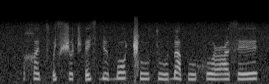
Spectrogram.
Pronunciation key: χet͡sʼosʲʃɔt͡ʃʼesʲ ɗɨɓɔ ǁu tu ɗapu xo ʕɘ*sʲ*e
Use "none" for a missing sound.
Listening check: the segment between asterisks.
s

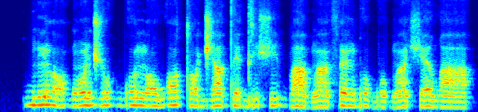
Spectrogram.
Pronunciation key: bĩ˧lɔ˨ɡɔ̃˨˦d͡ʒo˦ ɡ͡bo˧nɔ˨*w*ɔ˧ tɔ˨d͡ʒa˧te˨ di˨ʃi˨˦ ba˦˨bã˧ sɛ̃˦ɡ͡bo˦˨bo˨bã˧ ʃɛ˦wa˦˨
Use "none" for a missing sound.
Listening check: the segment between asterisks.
w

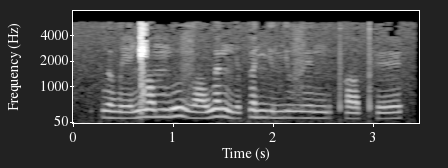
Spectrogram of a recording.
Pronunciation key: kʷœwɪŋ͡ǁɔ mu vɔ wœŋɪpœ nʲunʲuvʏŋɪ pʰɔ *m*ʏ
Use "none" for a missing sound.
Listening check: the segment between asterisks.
pʰ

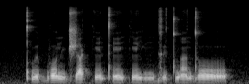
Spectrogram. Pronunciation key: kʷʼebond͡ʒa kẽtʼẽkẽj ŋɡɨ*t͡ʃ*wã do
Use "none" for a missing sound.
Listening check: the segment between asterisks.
t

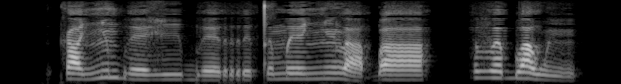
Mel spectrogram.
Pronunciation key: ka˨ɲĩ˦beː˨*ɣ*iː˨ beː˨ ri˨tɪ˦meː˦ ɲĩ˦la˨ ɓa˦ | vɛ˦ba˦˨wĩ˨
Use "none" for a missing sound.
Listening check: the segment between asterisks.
ɣ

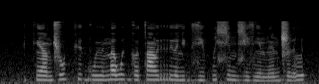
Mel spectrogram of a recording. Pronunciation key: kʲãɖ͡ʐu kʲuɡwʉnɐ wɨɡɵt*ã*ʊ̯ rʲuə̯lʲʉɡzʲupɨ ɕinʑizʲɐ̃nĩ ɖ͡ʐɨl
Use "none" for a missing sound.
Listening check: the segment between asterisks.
ã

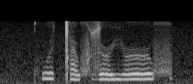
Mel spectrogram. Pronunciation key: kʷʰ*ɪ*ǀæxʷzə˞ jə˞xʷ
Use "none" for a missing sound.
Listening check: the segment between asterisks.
ɪ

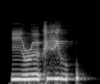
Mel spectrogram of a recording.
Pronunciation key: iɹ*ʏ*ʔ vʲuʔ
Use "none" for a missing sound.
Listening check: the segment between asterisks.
ʏ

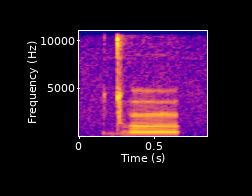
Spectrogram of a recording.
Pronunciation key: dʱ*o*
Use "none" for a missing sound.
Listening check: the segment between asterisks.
o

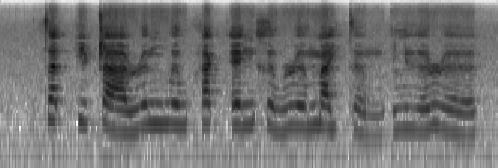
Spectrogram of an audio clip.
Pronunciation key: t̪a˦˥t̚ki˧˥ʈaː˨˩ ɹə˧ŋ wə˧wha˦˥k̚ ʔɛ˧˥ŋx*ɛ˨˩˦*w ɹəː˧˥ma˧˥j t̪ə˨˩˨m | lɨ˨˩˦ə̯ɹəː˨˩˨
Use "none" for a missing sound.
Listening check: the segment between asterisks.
ə˨˩˦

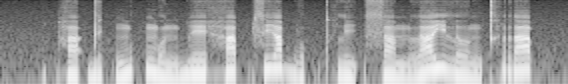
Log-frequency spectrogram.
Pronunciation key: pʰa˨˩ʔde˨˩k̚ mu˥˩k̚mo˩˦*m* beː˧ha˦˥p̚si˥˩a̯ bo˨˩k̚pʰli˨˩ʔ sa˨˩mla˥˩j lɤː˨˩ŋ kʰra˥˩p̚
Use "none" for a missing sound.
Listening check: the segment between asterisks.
n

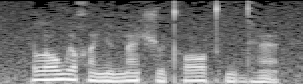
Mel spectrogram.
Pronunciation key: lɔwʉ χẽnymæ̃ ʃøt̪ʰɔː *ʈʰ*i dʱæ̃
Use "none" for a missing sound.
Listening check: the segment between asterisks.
t̪ʰ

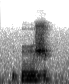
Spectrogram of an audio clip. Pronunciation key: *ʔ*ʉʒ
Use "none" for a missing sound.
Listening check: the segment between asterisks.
ʔ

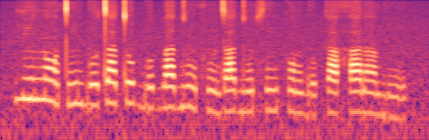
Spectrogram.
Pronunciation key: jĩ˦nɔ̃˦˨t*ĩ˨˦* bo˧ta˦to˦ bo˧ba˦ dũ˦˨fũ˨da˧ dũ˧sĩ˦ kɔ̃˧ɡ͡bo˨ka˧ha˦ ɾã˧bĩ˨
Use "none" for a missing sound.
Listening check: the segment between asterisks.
ĩ˨˦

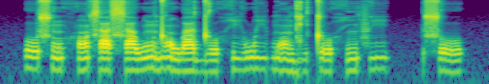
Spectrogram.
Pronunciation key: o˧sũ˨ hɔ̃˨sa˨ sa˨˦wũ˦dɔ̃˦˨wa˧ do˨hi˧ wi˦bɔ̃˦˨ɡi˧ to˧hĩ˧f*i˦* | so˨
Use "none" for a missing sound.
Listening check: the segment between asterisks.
i˦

